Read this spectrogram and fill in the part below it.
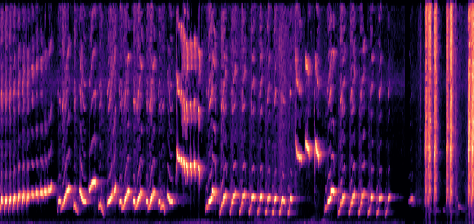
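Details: Bait song of a white-rumped shama, meant to make a riled bird reply at once and unload its repertoire: a rising rapid trill, then repeated downslurred whistled notes in quick series, high thin phrases, and a few sharp clicks at the end.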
